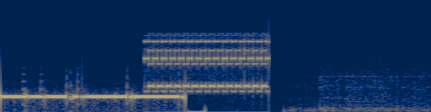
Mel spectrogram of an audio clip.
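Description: VoIP softphone call ringing: a low steady ringback tone, joined about a second and a half in by a higher, pulsing electronic ringtone. The low tone stops, and the ringtone cuts off with a click at about two and a half seconds as the incoming call is answered, leaving a faint open-line hiss.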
